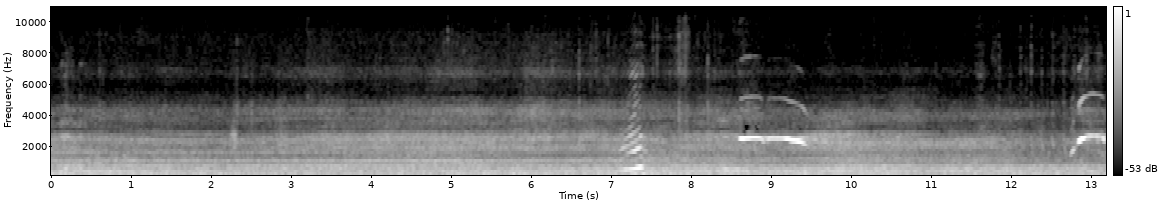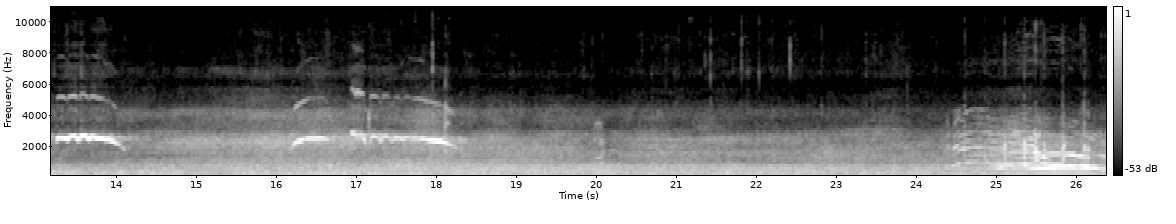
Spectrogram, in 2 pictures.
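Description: Steady open-air background of wind and distant crowd murmur, broken by three short, wavering high whistles a few seconds apart around the middle; the second whistle is the loudest.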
